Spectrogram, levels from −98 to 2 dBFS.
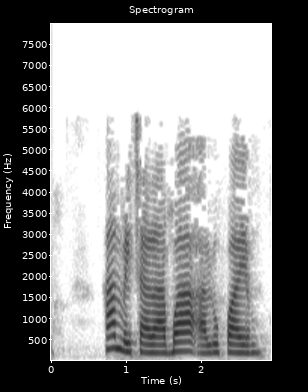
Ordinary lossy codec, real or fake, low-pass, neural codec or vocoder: MP3, 24 kbps; fake; 7.2 kHz; autoencoder, 48 kHz, 32 numbers a frame, DAC-VAE, trained on Japanese speech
